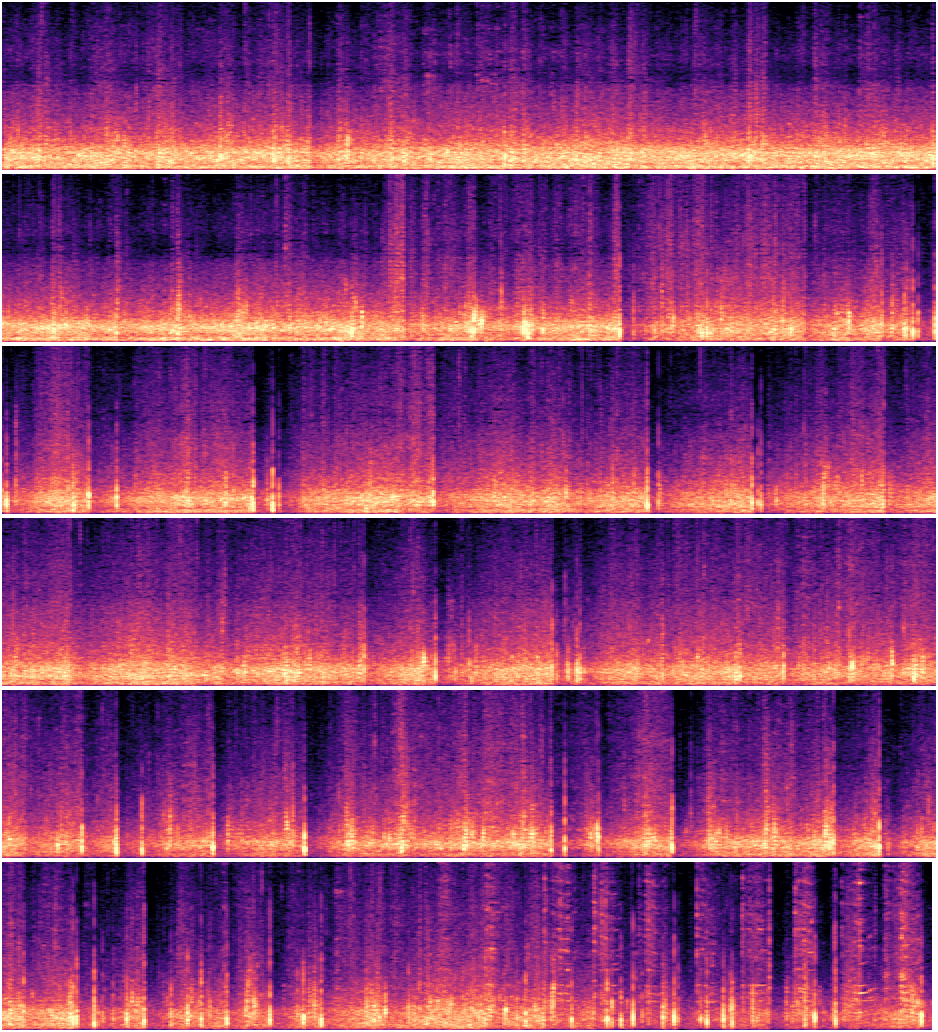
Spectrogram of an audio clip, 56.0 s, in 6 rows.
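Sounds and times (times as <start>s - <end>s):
sharp taps of raindrops: 17.7s - 19.9s, 21.1s - 21.6s, 26.1s - 26.4s.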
